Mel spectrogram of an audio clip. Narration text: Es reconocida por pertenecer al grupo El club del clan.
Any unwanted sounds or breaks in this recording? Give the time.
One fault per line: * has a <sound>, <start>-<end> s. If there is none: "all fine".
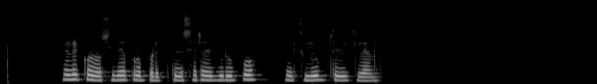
all fine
